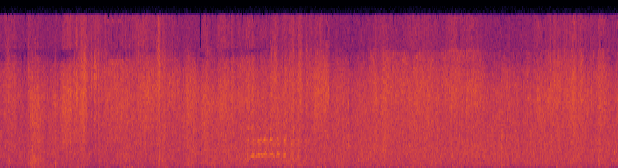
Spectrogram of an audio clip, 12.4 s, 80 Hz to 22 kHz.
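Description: A horse whinnies in the Red Dead Redemption 2 video game, a faint neigh buried in steady wind and surf-like ambience, with hoof clip-clops scattered through a long stretch of outdoor game atmosphere.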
